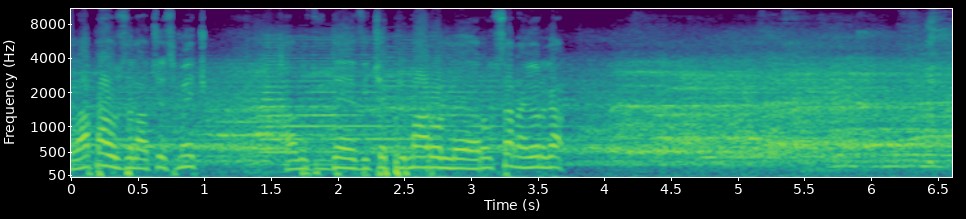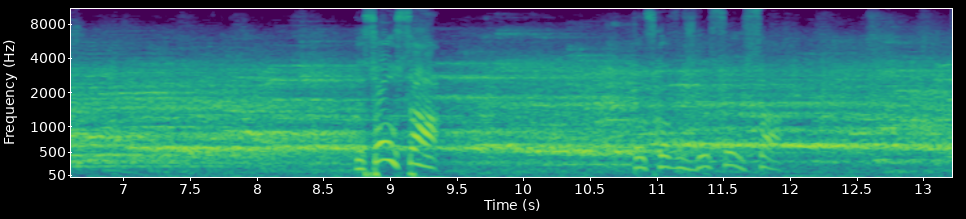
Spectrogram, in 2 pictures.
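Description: A crowd murmurs and cheers in a large echoing hall.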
